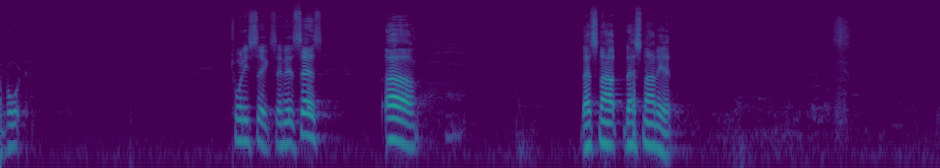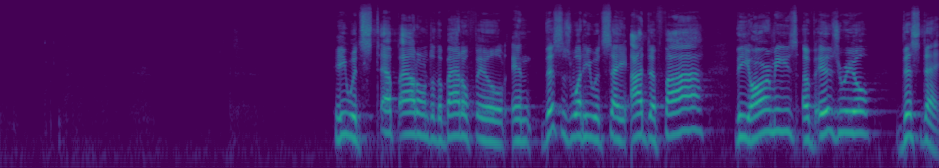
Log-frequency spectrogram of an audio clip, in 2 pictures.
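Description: A man preaches with animation into a microphone, with long pauses between phrases.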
